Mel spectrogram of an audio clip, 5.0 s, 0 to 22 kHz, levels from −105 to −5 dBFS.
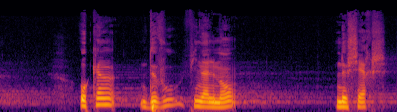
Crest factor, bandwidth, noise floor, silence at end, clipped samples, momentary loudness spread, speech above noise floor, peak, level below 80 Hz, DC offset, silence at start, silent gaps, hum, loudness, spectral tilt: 20 dB; 14.5 kHz; -65 dBFS; 0.15 s; under 0.1%; 13 LU; 35 dB; -12 dBFS; -56 dBFS; under 0.1%; 1 s; none; none; -31 LUFS; -7.5 dB/octave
